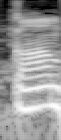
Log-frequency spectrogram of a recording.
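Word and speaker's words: calm: बहुत सारे स्टूडेंट उसे काल्म में पढ़ते हैं, तो ये काल्म नहीं है, यहाँ एल साइलेंट हो जाता है, तो इसे काम पढ़ेंगे।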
